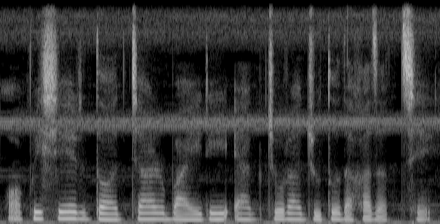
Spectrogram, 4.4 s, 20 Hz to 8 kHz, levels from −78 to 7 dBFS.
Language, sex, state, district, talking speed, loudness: Bengali, female, West Bengal, Cooch Behar, 95 wpm, -19 LUFS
